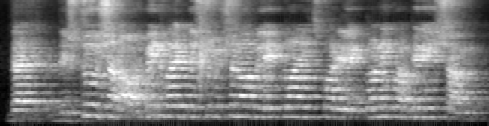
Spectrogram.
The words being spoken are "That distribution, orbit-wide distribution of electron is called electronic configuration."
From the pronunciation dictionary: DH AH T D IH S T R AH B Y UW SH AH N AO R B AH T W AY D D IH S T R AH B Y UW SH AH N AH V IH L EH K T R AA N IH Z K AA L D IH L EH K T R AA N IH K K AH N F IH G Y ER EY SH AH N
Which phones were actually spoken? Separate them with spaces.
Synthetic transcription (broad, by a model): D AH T D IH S T R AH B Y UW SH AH N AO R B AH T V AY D D IH S T R AH B Y UW SH AH N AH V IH L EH K T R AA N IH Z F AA D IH L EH K T R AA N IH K K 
